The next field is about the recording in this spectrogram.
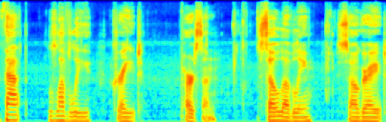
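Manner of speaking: sarcastic, mocking tone. Describing someone who says horrible things: sarcastic praise. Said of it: "This is sarcasm".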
